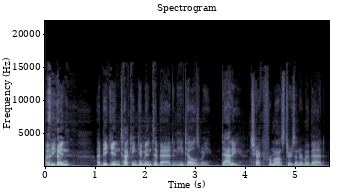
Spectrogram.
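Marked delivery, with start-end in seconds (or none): none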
